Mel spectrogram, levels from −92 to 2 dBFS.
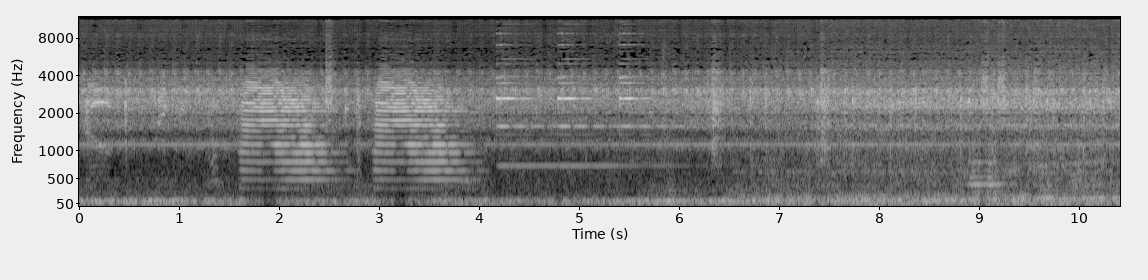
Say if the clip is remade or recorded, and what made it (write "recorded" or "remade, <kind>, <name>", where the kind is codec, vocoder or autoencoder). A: recorded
